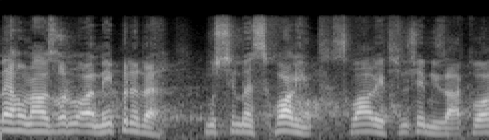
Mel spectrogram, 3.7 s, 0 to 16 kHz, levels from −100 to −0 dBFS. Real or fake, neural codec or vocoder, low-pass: fake; codec, 24 kHz, 1 kbps, SNAC; 10.8 kHz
